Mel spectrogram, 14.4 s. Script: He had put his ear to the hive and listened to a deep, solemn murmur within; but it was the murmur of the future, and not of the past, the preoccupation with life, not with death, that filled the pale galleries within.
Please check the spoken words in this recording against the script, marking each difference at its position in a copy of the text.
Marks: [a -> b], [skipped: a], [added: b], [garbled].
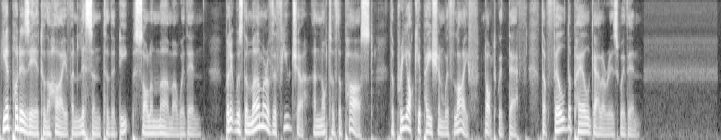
He had put his ear to the hive and listened to [a -> the] deep, solemn murmur within; but it was the murmur of the future, and not of the past, the preoccupation with life, not with death, that filled the pale galleries within.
